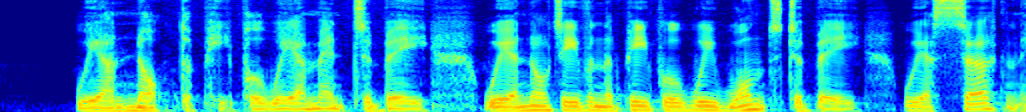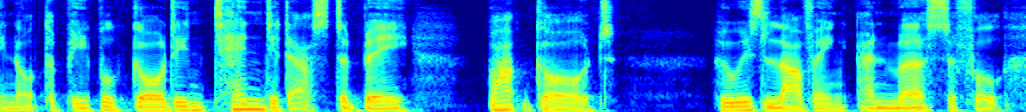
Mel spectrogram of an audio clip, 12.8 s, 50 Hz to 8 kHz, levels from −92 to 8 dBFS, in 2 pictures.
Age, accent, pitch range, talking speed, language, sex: 50-69, British, 85-100 Hz, 180 wpm, English, male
